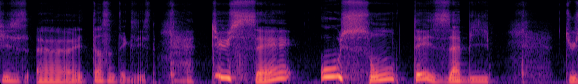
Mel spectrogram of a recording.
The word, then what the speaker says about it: sais: Okay, final S, not pronounced. Tu sais, and then this où, it's where, okay? Tu sais où sont tes habits, okay?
